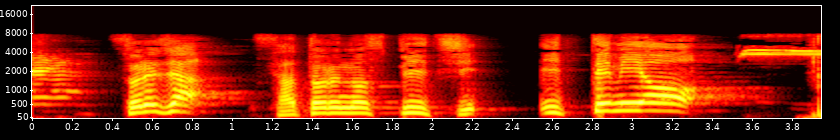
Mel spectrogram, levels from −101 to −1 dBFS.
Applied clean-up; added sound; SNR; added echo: classical method log-MMSE.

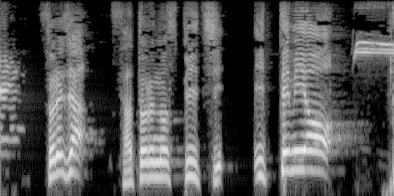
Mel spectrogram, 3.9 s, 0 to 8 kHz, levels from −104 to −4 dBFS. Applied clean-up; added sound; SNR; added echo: classical method spectral subtraction.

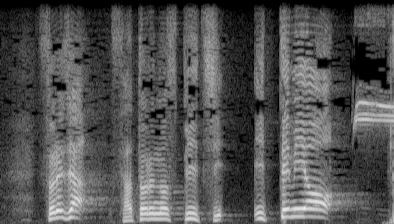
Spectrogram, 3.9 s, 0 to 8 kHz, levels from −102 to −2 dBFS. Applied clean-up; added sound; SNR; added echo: none; none; none; none.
